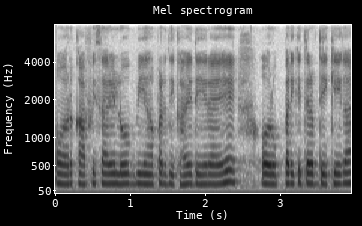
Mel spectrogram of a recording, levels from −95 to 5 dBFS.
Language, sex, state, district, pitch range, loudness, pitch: Hindi, female, Punjab, Pathankot, 170-180 Hz, -16 LUFS, 175 Hz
